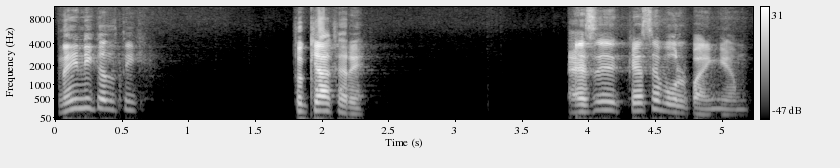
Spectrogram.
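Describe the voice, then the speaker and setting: A man teaching a class, explaining step by step, asking questions and answering them himself, and sounding out words slowly and carefully. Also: high voice, animated, a bit bright. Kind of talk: classroom lesson.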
